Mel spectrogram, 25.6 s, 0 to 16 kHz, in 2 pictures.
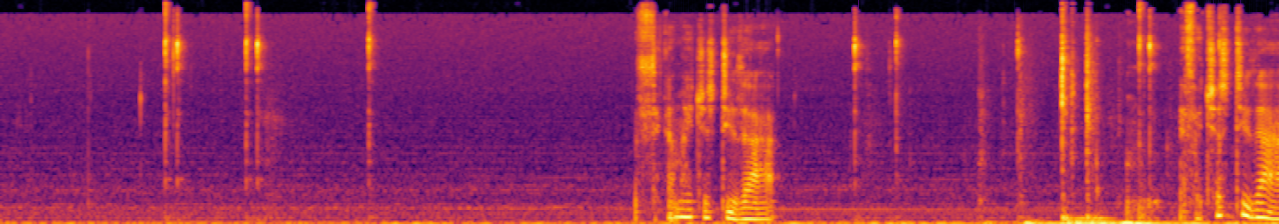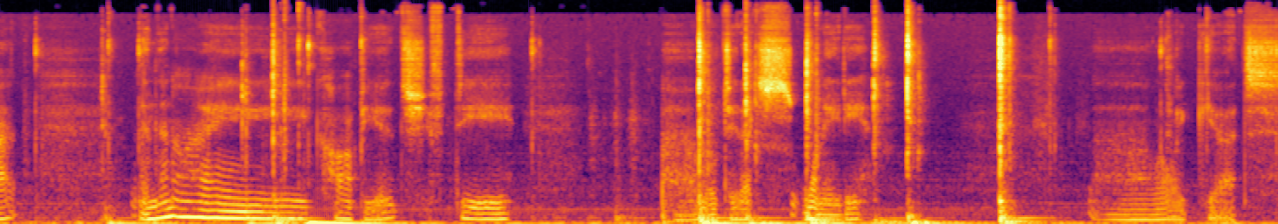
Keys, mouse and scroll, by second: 1.7-5.7 drag, 9.1-10.4 middle drag, 10.8 a, 11.0 Tab, 15.6 shift+d, 19.9 r.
